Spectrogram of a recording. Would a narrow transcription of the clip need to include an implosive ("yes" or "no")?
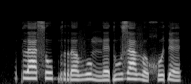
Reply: yes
